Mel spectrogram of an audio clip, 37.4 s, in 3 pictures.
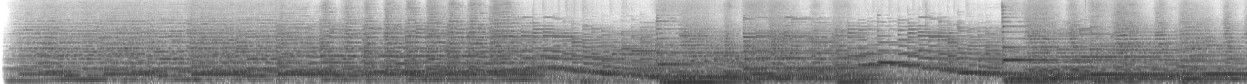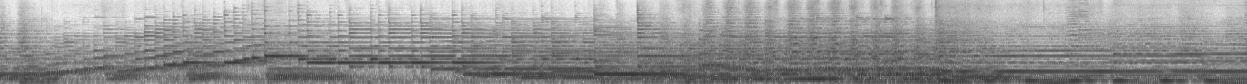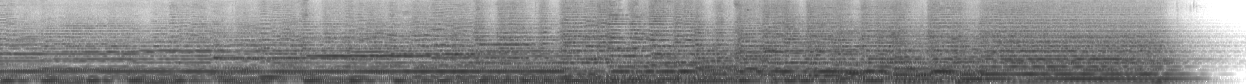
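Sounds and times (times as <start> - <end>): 
mixed classical music: 0.0 - 37.3.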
